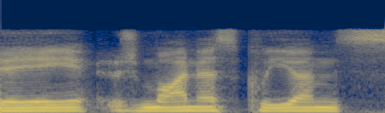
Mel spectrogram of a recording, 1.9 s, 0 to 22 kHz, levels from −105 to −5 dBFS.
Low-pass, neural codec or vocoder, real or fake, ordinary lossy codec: 7.2 kHz; codec, 16 kHz, 0.5 kbps, FunCodec, trained on Chinese and English, 25 frames a second; fake; Opus, 64 kbps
